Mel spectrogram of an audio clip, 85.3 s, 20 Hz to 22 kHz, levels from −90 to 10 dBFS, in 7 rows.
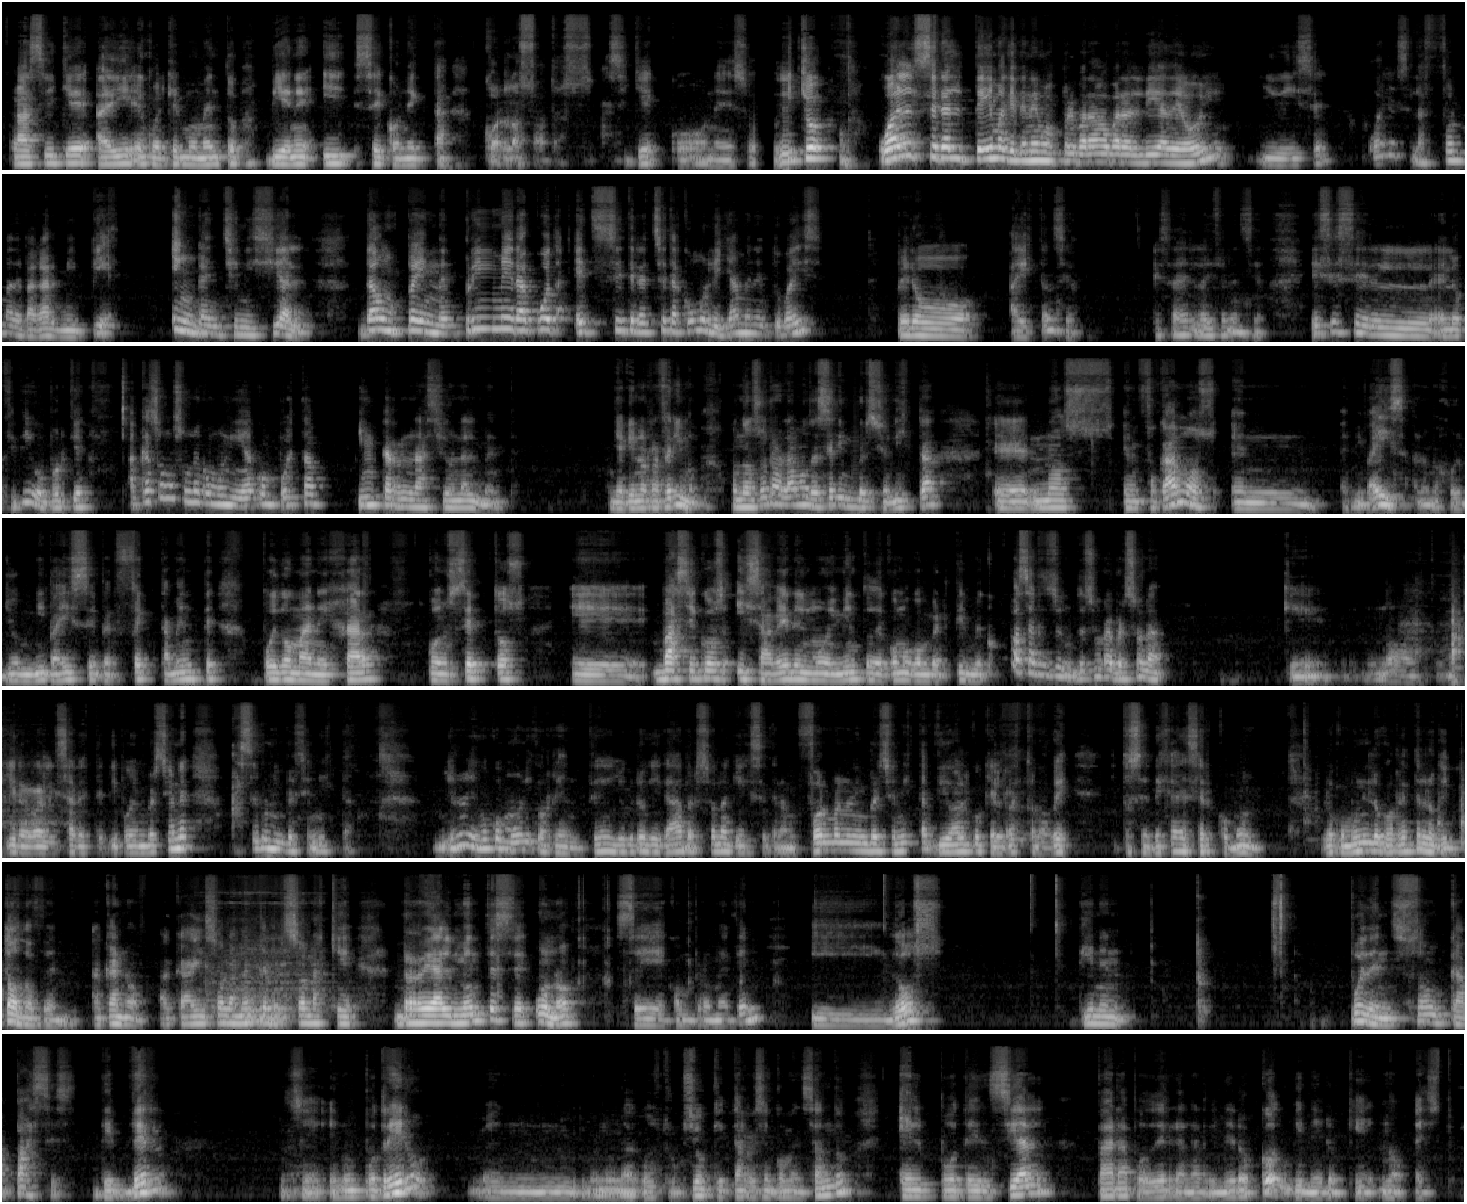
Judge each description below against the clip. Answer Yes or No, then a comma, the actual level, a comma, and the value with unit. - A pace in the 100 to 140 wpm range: No, average, 150 wpm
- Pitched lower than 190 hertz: Yes, medium, 140 Hz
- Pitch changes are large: Yes, wide, 7.0 semitones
